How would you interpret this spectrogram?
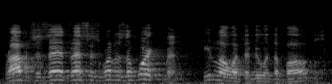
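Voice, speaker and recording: An actor playing a cool, scheming crook who gives gang orders in a 1940s film serial, matter-of-fact, on a hissy soundtrack. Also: male voice, fairly high pitch, animated, fast, a bit bright, dull audio. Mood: commanding. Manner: clipped, matter-of-fact, commanding.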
